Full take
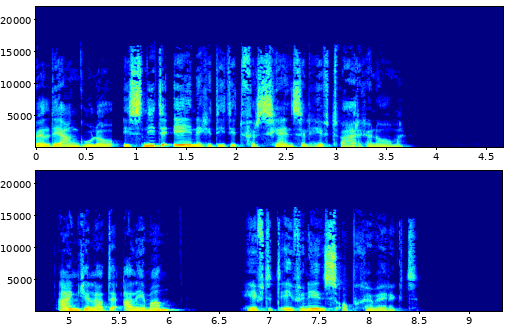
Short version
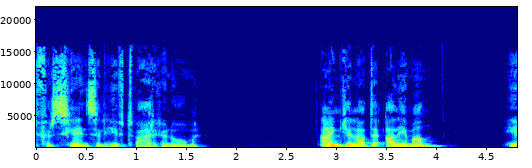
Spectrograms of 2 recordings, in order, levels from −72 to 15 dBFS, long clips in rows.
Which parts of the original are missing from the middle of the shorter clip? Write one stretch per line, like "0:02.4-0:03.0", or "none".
none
